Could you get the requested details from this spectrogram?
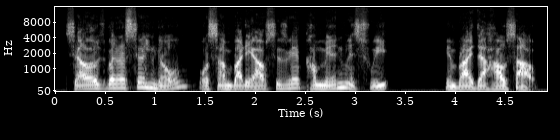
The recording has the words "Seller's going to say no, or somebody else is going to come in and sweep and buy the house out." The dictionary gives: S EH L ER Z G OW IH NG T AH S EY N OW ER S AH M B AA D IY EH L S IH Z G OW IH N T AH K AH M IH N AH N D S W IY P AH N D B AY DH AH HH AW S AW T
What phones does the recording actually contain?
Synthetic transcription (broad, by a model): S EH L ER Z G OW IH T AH S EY N OW ER S AH M B AA D IY EH L S IH Z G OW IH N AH K AH M IH N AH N S W IY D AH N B AY DH AH HH AW S AW T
